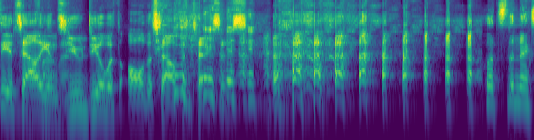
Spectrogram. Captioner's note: laughs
